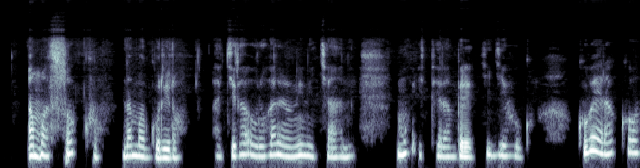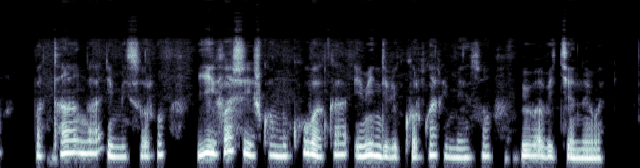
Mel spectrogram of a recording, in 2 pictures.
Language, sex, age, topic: Kinyarwanda, male, 25-35, finance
